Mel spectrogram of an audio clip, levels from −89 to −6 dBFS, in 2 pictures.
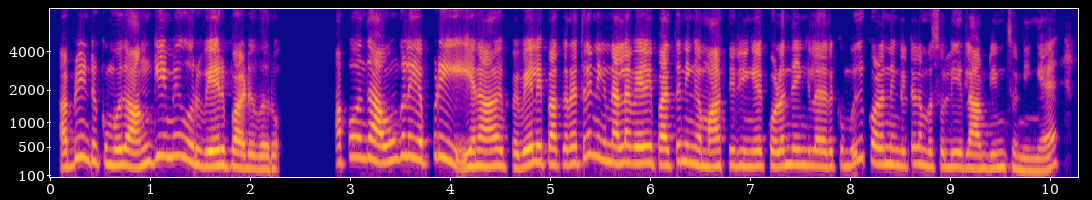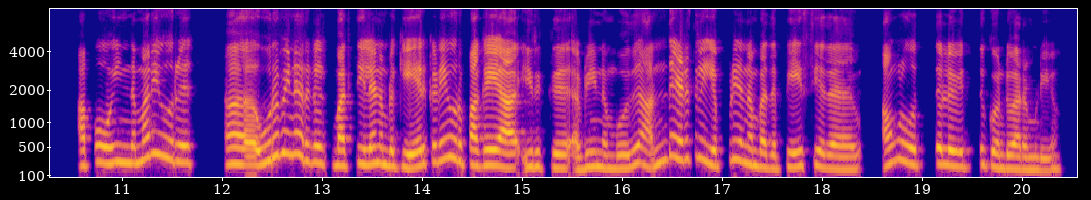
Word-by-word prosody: அப்பிடின்டு 300 +8 -1
இருக்கும்போது 235 -2 0
அங்கேயுமே 355 +8 -1
1 245 - 0
வேறுபாடு 215 -4 +4
வரும். 180 0 -5 0.6
அப்போ 270 - -9
வந்து 335 -1 0
அவுங்கள 310 +7 0
எப்பிடி 345 +3 -1 0.3
ஏன்னா, 220 0 +3 0.2
இப்ப 205 -2 -9
வேலை 255 +3 +5
பாக்குற 240 0 +1
இடத்துல 345 +9 -3
நீங்க 300 -5 -2
நல்ல 255 +1 +5
வேலை 260 +1 +5
பாத்து 235 +4 +2
நீங்க 250 -4 -1
மாத்தீருவீங்க. 220 0 -1
குழந்தைங்களா 225 0 0
இருக்கும்போது 220 +6 -6
குழந்தைங்கள் 245 -3 -1
கிட்ட 250 0 -5
நம்ப 210 -2 -4
சொல்லிர்லாம். 205 -2 -1
அப்பிடின்னு 195 +2 -6
சொன்னீங்க, 160 -3 -6 0.7
அப்போ 225 +4 -4 0.2
இந்த 260 -1 -1
மாரி 385 +4 0
1 275 -3 0 0.5
அ - - +5 0.3
உறவினர்கள்க்கு 305 - 0
மத்தியில 240 +2 +1
நம்பளுக்கு 215 -4 -1
ஏற்கனவே 270 +7 -1
1 280 - -1
பகையாக 225 -3 +5
இருக்கு. 200 -2 -2 0.2
அப்பிடின்னம்போது 190 +1 -2 0.2
அந்த 275 +9 -4
இடத்துல 320 -1 -3
எப்பிடி 300 +8 -5
நம்ப 215 -2 +1
அத 185 - -4
பேசி 220 +2 -3
அத 185 - 0 0.5
அவங்களும் 265 +1 -1
ஒத்துழைவித்து 230 -1 -2
கொண்டு 190 -1 -2
வர 175 - -2
முடியும்? 170 +1 -7
230 Hz, 160 wpm, -22 LUFS, 210-270 Hz, 0.7 s, வேலை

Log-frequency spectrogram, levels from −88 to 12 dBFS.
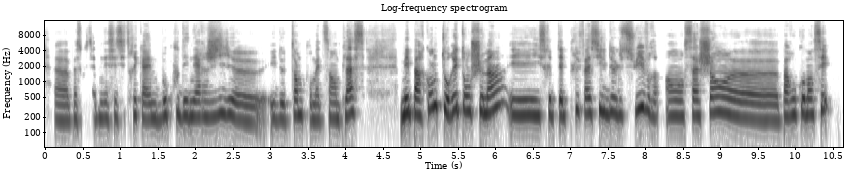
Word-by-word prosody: heu, 175 -1 -4
parce 185 -1 -9
que - - -26
ça 190 - -14
te - - -6
nécessiterait 195 +3 -7
quand 195 -3 -3
même 190 +1 -3
beaucoup 215 +5 -4
d'énergie, 210 +2 0
heu 175 -5 -3
et 190 - -7
de 185 0 -3
temps 220 +5 -2
pour 215 -5 -10
mettre 180 -1 -7
ça 195 - -6
en 190 - -4
place, 235 +4 +1 0.5
mais 235 +3 +7
par 230 -3 +4
contre, 330 +4 +4
tu 300 - +2
aurais 255 +5 +5
ton 270 -1 +1
chemin 260 +5 +4
et 225 -2 +1
il 220 -1 +1
serait 230 - -3
peut-être 220 0 0
plus 280 - -5
facile 240 +1 +1
de 250 - 0
le 235 - -1
suivre 225 -1 +1
en 215 0 -2
sachant, 245 +4 +1
heu, 190 -4 0
par 210 +1 +1
où - - +1
commencer? 230 +3 0
220 Hz, 230 wpm, -20 LUFS, 195-240 Hz, 0.5 s, mais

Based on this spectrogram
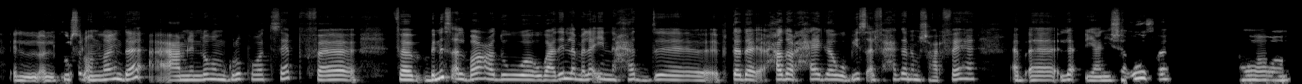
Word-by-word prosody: ال 170 -2 +1
الكورس 175 +7 -2
الأونلاين 235 +2 +2
ده، 235 +3 +2
عاملين 205 +1 +1
لهم 230 -2 +1
Group 245 +3 -1 0.2
WhatsApp 260 +6 -4
ف 220 -6 -5 0.7
فبنسأل 220 - +4
بعض 235 -1 +1
و 225 -1 +2
وبعدين 205 +4 +2
لمّا 235 -4 +1
ألاقي 235 - 0
إن 225 -1 0
حد 215 -2 -5 0.5
ابتدا 225 -3 +1
حَضَر 230 0 +2
حاجة 230 -1 -1
وبيسأل 220 +4 -1
في 215 - -12
حاجة 245 +1 -3
أنا 230 -2 -1
مش 210 -3 -3
عارفاها، 230 +8 -3 0.3
أبقى 195 0 -1
لأ، 230 +3 -2
يعني 185 0 0
شغوفة 240 +6 +1 0.8
آه. 200 -2 0
220 Hz, 145 wpm, -23 LUFS, 200-235 Hz, 0.8 s, فبنسأل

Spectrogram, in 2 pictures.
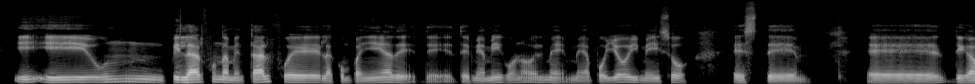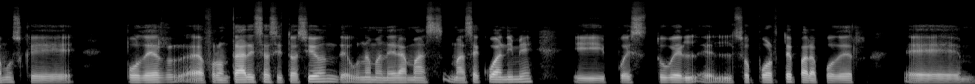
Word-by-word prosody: Y 110 -1 +2
y - - +2
un 120 -1 -4
pilar 110 0 +6
fundamental 110 -1 +1
fue 105 -4 +1
la 95 0 -1
compañía 100 +2 -2
de 100 -2 -3
de - - -8
de - - -4
mi 95 -1 -4
amigo, 100 +1 -3
¿no? - - -5
Él 105 - -6
me 105 -2 -5
me 95 -1 -8
apoyó 110 +5 -2
y 110 - -2
me 95 -2 -5
hizo 100 -1 -4 0.4
este, 90 -1 -2 0.7
eh, 90 0 0
digamos 100 0 0
que, 90 -2 -2 0.5
poder 105 0 +4 0.3
afrontar 110 +2 +5
esa 115 +1 +2
situación 130 +6 +2
de - - -1
una 110 +1 -2
manera 105 0 +2
más, 105 -1 -1
más 100 -3 -1
ecuánime 120 +3 +2 0.4
y, 95 -1 -1
pues, - - -1
tuve 105 0 +3
el 105 +1 -1
el - - -4
soporte - - +1
para - - +5
poder, 95 0 -1 0.5
eh, 90 -1 0
105 Hz, 135 wpm, -25 LUFS, 95-110 Hz, 0.7 s, pilar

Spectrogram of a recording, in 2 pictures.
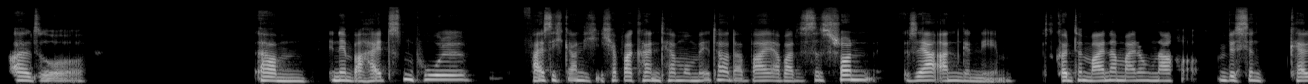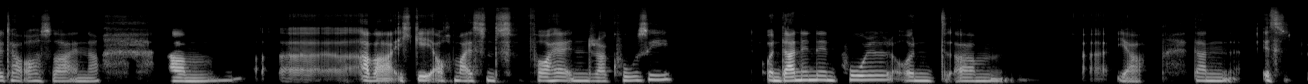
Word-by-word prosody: Also 90 - 0 1.7
ähm, 155 -5 +3 0.2
in 185 -1 +2
dem 185 -2 +3
beheizten 170 +8 +2
Pool 215 0 +2 0.6
weiß 185 - +4
ich 185 - -2
gar - - -1
nicht. 175 -4 -1
Ich - - -4
habe 190 - -3
da 190 - +6
kein 185 -1 0
Thermometer 180 +3 -1
dabei, 175 -1 0
aber 165 -1 0
das 165 +3 -4
ist 190 -2 +1
schon 220 +2 +4 0.2
sehr 185 +2 +5
angenehm. 165 -2 -1 0.3
Es - - -18
könnte 180 +1 +3
meiner 180 +2 +4
Meinung 180 0 0
nach 175 -1 +3 0.5
'n 190 - 0
bisschen 185 -1 0 0.2
kälter 175 -1 0
auch 160 +1 -4
sein, 155 0 -3
ne? 150 +3 -6 0.7
Ähm, 160 - -1 0.3
äh, - - -10 0.8
aber - - +4
ich - - -4
gehe - - +2
auch - - -5
meistens 170 0 -2
vorher 180 0 +1
in 170 0 -2
Jacuzzi 185 +8 -2 0.9
und 185 -3 +3
dann 175 +2 +8
in 200 0 +3
den 195 -3 0
Pool 210 0 0
und, 170 -3 -2 0.2
ähm, 160 - -4 0.8
äh, - - -13
ja, - - -5 0.5
dann 170 -2 -3 0.2
ist, - - -4
180 Hz, 125 wpm, -25 LUFS, 165-190 Hz, 1.7 s, dann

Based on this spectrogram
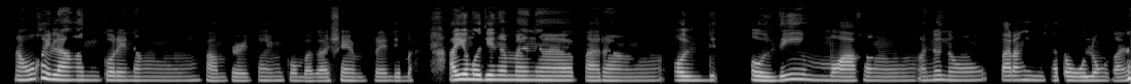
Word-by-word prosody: Ako, 215 +5 +2
kailangan 205 -7 +3
ko 200 - 0
rin 190 0 -3
ng 185 0 -5 0.6
pamper 175 -1 -4
time. 185 0 -7
Kumbaga, 170 -1 -3
siyempre, 175 0 -5
'di 180 - -5
ba, 175 +1 -9 0.4
ayaw 235 +3 +9
mo 230 - +8
din 220 -1 +5
naman 205 -1 +2
na 195 -1 +2
parang 180 0 -4
all 195 -1 +3
d 190 +1 -5 0.3
all 190 -3 +5
day 230 +7 +1
mukha 190 -4 +1
kang 180 0 -6
ano 195 +3 -4
'no? 195 -2 -3 0.4
Parang 200 0 +1 0.2
katulong 185 -1 0
ka 170 - -4
na. - - +8
190 Hz, 155 wpm, -23 LUFS, 180-200 Hz, 0.6 s, ayaw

